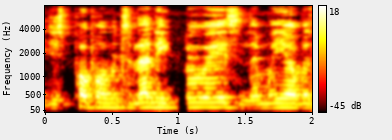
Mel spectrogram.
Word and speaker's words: Louis: People always like Lewis, and I'm like, you know what? There will be a day where everyone will say my name properly It's and true, say right. Louis.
